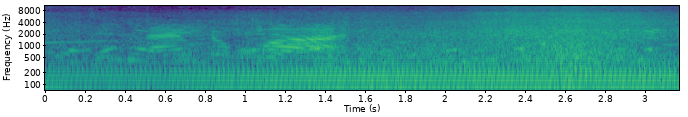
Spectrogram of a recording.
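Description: Surf at Shivrajpur beach near Dwarka rolls in as a steady wash under gusty wind noise, with voices talking over it.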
